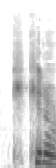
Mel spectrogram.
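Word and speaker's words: Cicero: 야 참고로 알아 두십시오 라틴어의 30 k 가 없어요 그래서 씨가 k 를 대신합니다 해서 그래서 여러분 얽히게 케롤 하고 있죠 로마 철학자 이거 스펠링이 러커 든요 근데 키케로 라고 일지 3 세로 라고 안 하잖아요 그래서 이게 바티 퀸이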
